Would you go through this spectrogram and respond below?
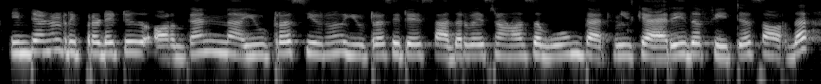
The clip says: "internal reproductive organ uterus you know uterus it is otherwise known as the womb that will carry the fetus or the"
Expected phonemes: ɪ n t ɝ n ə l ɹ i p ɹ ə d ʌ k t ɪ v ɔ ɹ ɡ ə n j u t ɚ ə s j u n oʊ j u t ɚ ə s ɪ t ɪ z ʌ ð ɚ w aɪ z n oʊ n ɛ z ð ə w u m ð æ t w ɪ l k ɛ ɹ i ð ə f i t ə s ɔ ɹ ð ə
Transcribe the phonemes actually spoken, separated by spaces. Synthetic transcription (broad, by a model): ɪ n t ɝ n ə l ɹ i p ɹ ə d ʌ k t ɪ ɔ ɹ ɡ ə n j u t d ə s j u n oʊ j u t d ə s ɪ t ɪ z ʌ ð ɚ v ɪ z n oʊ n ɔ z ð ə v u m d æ t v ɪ l k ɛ ɹ i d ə f i t ə s ɔ ɹ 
